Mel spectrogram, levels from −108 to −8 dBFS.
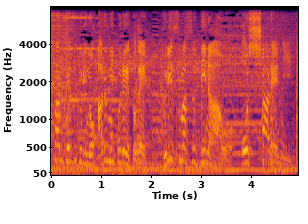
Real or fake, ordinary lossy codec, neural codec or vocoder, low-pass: real; none; none; 7.2 kHz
